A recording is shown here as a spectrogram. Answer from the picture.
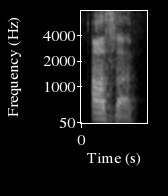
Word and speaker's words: other: So, you've got and um yeah, you're and in in this accent you say other in this case other hand. Other hand. You don't pronounce this one there, right? Because right after it comes a consonant sound.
